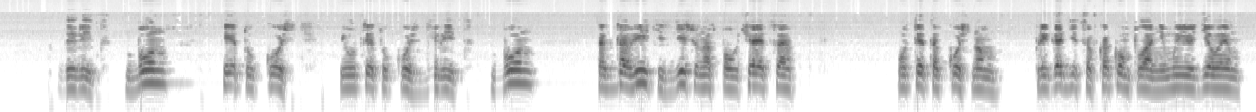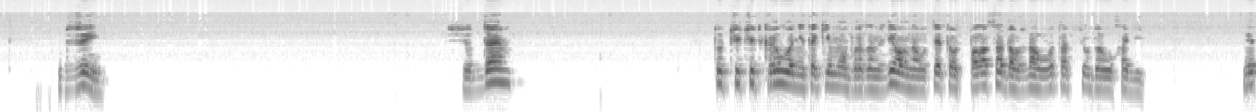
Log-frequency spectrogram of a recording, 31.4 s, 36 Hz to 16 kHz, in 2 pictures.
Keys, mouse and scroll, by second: 0.7 Delete, 2.7 click, 4.5 shift+click, 5.4 Delete, 13.7 click, 16.3 g, 23.4 click.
